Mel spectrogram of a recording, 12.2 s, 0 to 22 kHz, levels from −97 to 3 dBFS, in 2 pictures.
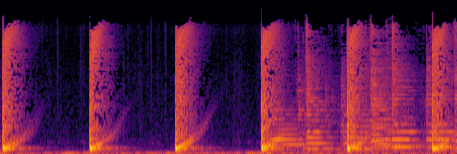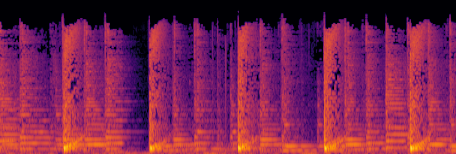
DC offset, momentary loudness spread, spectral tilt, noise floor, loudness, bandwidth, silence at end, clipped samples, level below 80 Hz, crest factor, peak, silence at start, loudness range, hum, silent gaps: under 0.1%; 14 LU; -4.5 dB/octave; -46 dBFS; -22 LUFS; 14 kHz; 0 s; under 0.1%; -46 dBFS; 22 dB; -2 dBFS; 0 s; 2 LU; none; none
